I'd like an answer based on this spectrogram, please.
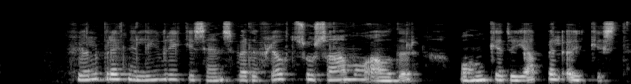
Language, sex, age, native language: Icelandic, female, 30-39, Icelandic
